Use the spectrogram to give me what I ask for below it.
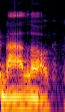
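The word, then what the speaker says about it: dialogue: आई ए एल ओ जी के बाद ई आ गया साइलेंट हो गया डायलॉग next word is there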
